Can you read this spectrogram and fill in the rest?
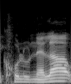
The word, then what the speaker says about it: Colonel: Verschiedene Leute haben sich wahrscheinlich schon irgendwie die Haare ausgerauft, weil das Colonel geschrieben wird und im Englischen Colonel ausgesprochen wird.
